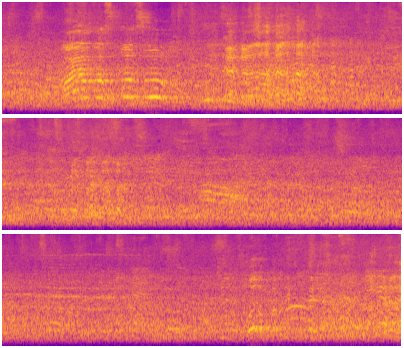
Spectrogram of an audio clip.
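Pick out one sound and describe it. Pop music plays over loudspeakers.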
